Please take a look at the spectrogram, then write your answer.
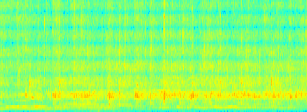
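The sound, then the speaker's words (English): Steady audience applause for the moms on Mother's Day morning fills the whole stretch, a dense wash of many hands clapping at an even loudness, with a few faint voices and a held musical tone underneath. “Let's hear it for our moms this morning.”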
